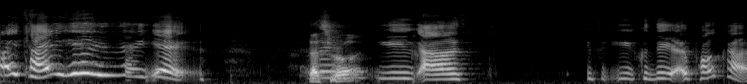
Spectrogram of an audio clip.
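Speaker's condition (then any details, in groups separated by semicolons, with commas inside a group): Disability affecting speech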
